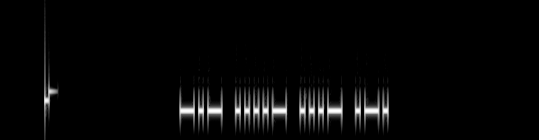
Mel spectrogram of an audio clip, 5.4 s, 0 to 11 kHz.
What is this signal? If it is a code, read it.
Morse code, heard as a keyed tone, about 26 wpm, 700 Hz. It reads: K4VR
